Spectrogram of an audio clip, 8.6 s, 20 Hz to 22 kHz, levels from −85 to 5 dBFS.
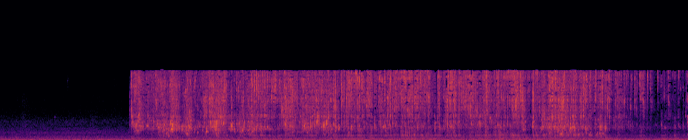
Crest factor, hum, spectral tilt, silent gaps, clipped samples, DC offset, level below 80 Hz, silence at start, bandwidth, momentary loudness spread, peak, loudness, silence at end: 24 dB; none; -0.5 dB/octave; none; under 0.1%; under 0.1%; -52 dBFS; 0 s; 11.5 kHz; 21 LU; -12 dBFS; -32 LUFS; 0 s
